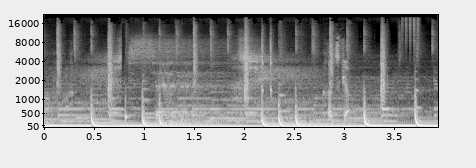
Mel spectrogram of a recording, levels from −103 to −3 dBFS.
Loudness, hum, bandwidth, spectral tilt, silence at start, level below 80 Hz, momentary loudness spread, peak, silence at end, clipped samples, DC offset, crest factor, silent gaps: -15 LUFS; none; 18 kHz; -5.5 dB/octave; 0 s; -14 dBFS; 3 LU; -2 dBFS; 0 s; under 0.1%; under 0.1%; 10 dB; none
